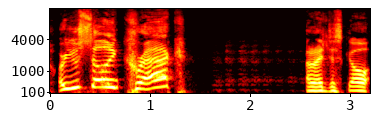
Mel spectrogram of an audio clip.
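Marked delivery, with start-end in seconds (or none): 0.1-1.4 high, mocking teen shout from a car; rowdy teen yelling. Teen leaning out of a car, taunting the canvasser, high mock shout. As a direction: yell it out the window like a bratty teen. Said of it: "And then he goes".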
